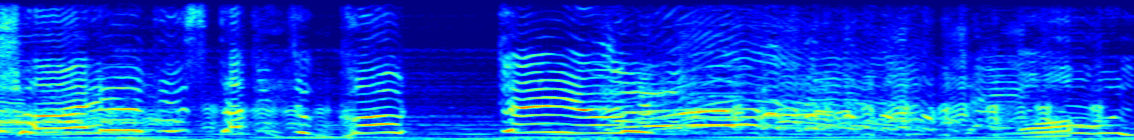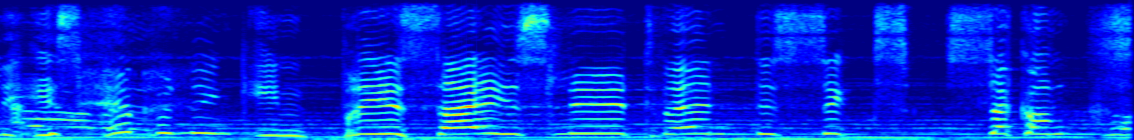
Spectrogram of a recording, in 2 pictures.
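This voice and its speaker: A woman's voice: extremely high pitch, big-room sound, full character voice. A woman playing a cruel, gleeful, short-tempered witch leader in a dramatized audiobook, with foreign-accented English and a theatrical, commanding manner. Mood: gleeful, frenzied. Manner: theatrical, commanding, drawn-out relish. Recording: music behind the voice.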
